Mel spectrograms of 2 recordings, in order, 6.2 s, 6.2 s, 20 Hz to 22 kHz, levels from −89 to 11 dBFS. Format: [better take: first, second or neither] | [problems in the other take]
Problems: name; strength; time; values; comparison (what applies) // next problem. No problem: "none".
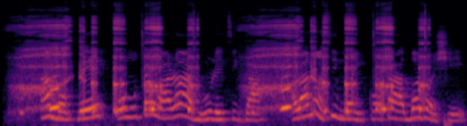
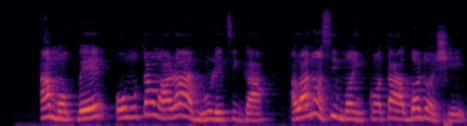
second | background sound (Breathing); 1 dB above the speech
